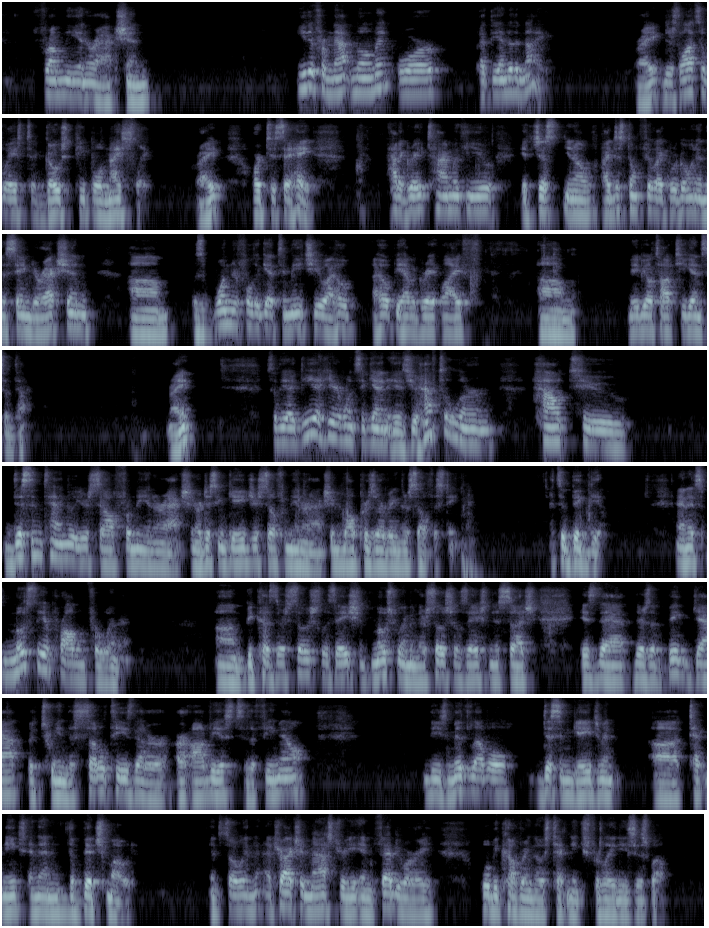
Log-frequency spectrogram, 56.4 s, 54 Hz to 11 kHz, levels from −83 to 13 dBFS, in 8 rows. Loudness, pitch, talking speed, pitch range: -25 LUFS, 115 Hz, 180 wpm, 105-130 Hz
